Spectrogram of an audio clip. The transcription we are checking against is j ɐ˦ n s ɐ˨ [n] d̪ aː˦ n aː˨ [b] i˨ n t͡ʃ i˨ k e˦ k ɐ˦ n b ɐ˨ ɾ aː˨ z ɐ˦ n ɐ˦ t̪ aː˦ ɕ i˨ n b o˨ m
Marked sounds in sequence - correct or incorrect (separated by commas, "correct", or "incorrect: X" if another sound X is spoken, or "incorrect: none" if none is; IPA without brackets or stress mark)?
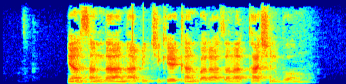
correct, correct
